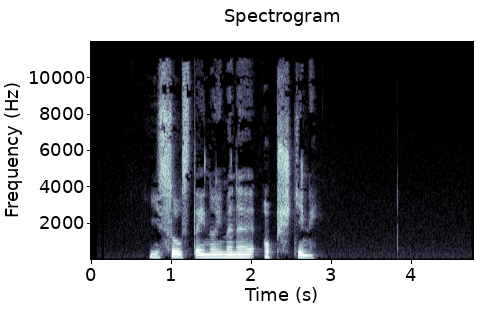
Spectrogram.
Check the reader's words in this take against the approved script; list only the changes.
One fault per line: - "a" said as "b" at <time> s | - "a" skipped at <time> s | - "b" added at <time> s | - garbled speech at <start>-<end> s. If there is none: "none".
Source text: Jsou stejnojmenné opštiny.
none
